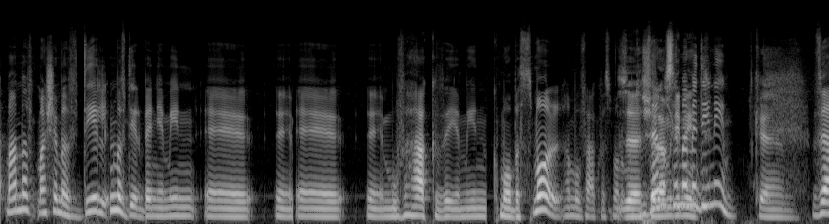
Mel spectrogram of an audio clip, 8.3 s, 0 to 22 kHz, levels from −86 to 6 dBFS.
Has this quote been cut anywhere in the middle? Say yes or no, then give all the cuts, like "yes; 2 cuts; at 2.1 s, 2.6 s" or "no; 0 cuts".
yes; 3 cuts; at 1.1 s, 2.9 s, 4.9 s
